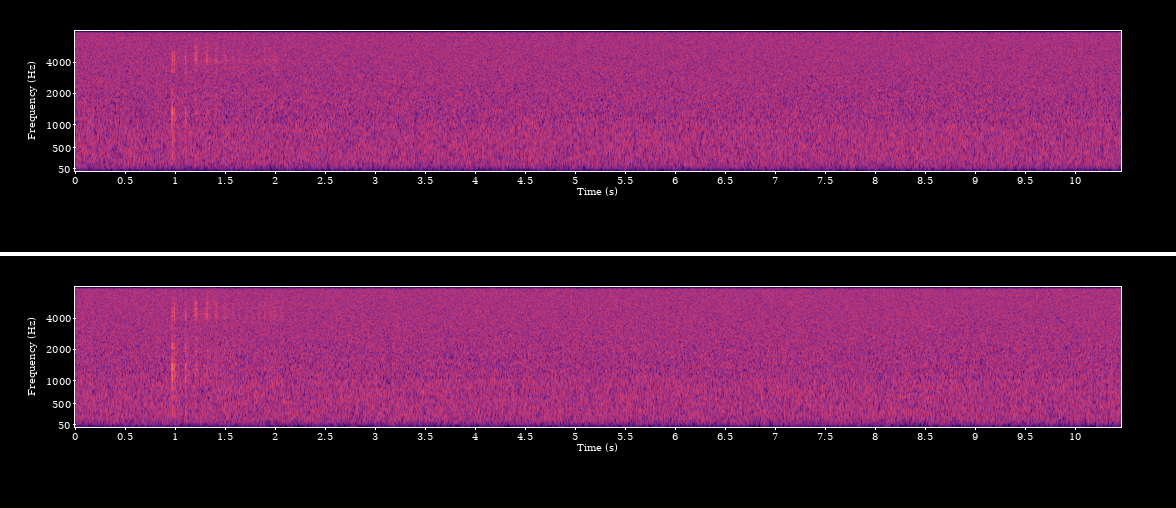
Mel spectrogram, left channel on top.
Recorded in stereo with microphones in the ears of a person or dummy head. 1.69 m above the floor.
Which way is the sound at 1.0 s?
10° right (ahead or behind).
